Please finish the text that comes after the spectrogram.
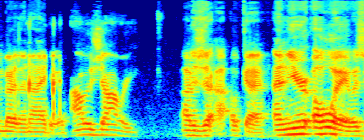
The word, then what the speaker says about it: Ojulari: Ojulari.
